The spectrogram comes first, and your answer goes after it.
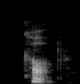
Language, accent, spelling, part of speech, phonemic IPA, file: English, Australia, cop, verb / noun, /kɔp/, En-au-cop.ogg
- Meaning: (verb) 1. To capture or arrest someone 2. To obtain, to purchase (items including but not limited to drugs), to get hold of, to take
